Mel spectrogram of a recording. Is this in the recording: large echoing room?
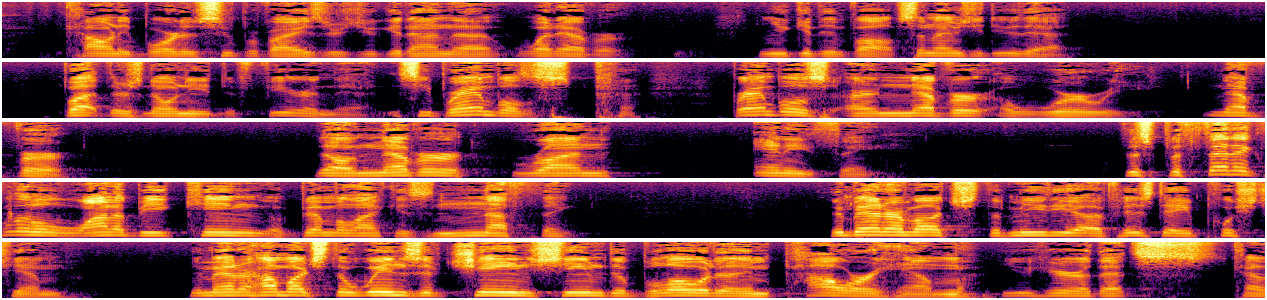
yes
